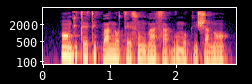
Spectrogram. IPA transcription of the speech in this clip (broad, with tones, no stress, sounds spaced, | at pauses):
ɔ̃˦ ɡ i˦˨ t e˨˦ t i˦˨ ɡ͡b a˨˦ n o˧ t e˨ s ũ˨˦ ɡ͡b ã˧ s a˨ ɡ͡b u˧ m o˨ k i˨ ʃ a˧ n ɔ̃˧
